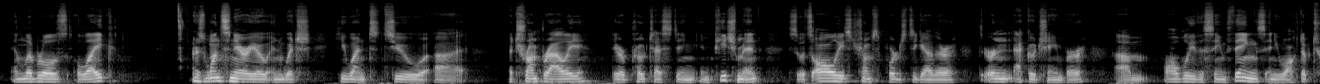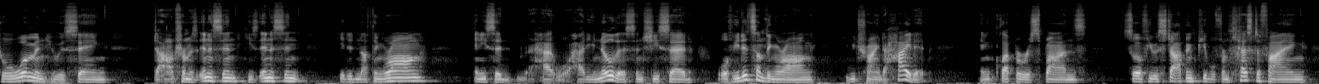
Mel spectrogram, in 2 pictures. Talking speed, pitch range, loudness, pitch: 210 wpm, 115-140 Hz, -20 LUFS, 125 Hz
